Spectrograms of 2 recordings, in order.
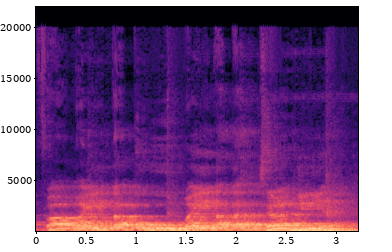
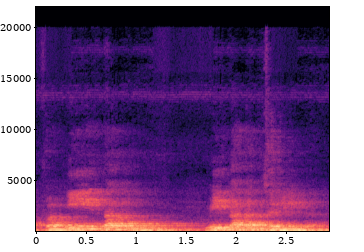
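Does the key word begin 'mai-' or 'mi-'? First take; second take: mai-; mi-. First: The key word is said with 'mai-', as maitatan. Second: The key word is said with 'mi-', as mitatan. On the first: It means dying an unbeliever's death. The speaker calls it wrong. "Orang N D I bacanya gitu" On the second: It means dying in the manner of pre-Islamic times. The speaker calls it right. "Harusnya apa?"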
